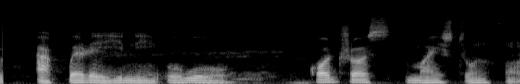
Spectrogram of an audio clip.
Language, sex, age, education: Yoruba, male, 46-60, tertiary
